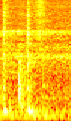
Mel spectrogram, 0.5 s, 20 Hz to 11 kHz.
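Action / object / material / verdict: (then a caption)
knock / aluminum car refrigerator side panel / aluminum / none. A knuckle knocks on the aluminum alloy side panel of the in-car refrigerator in the rear executive island of a new NIO ES8. The knocks are short, dull taps with a low tone around 200 Hz that die away almost at once. The solid metal casing, not plastic, gives a quality feel and sound.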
